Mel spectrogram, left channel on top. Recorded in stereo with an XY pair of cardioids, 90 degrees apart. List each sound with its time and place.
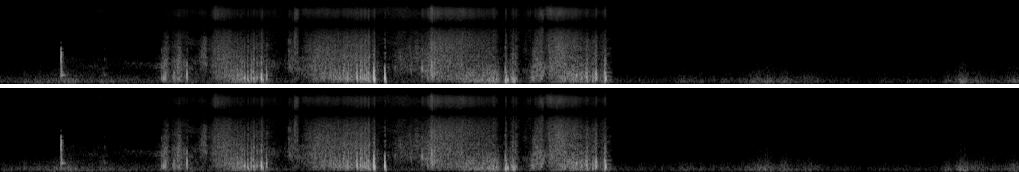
0.6 s footsteps: 5° left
